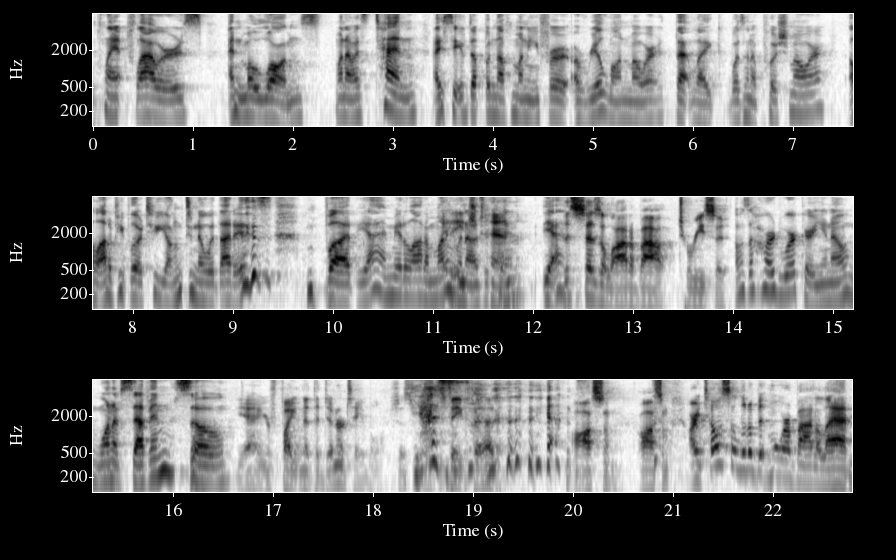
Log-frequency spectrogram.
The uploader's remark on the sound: LIVE FROM CHICAGO. There’s nothing like a studio audience of more than 60 people, especially during the American Society of Baking’s annual BakingTECH conference in Chicago. From deep inside The Hilton Chicago.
